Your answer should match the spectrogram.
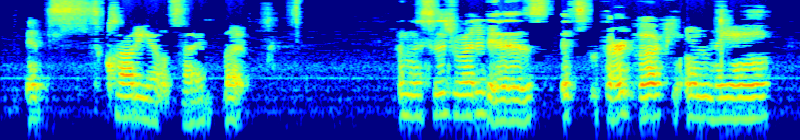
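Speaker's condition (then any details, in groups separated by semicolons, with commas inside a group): Cerebral palsy; first word not said quite right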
